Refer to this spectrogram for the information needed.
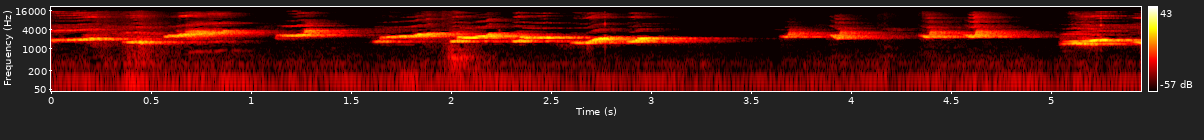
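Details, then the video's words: Caged juvenile White-rumped shama, six weeks of age, of Bahorok bloodline, answering a rival, pours out a quick stream of bright chirped and trilled notes, then short repeated clipped phrases. "Usia 6 Minggu Ditrek Ngelawan💪Trah Murai Bahorok Ori Prestasi"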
